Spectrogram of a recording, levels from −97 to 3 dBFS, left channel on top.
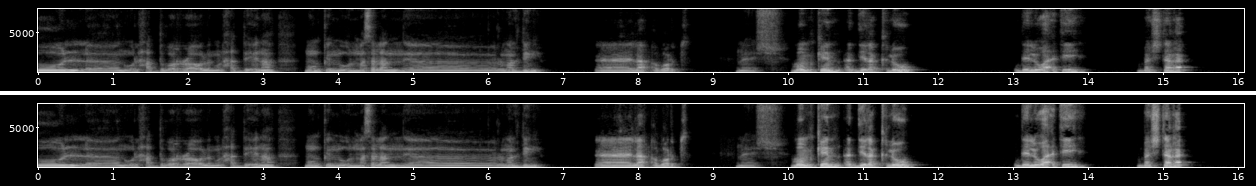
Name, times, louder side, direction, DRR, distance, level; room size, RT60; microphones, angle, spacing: voice 1, 0.0-6.7 9.3-9.9, left 2 dB, ahead, 0.4 m, -34 dB
voice 2, 7.4-8.6 10.0-11.7 13.0-14.0 14.7-15.2, right 5 dB, 90° right, 0.4 m, -27 dB
4.1 x 2.5 x 2.4 m
head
